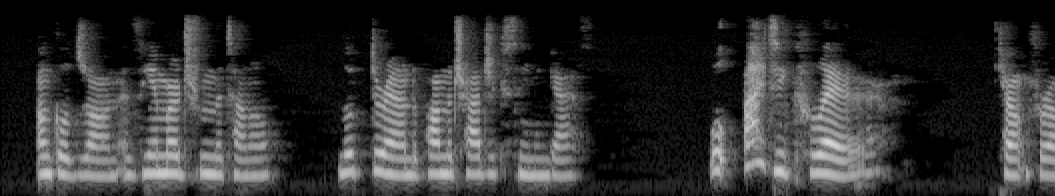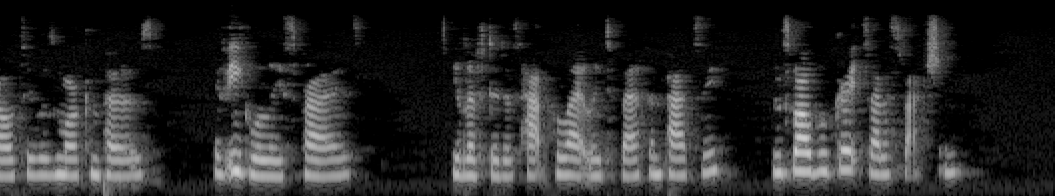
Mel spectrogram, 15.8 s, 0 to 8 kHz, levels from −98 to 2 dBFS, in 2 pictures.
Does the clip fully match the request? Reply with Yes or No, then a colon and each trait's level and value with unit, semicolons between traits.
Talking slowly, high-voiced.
No: average, 155 wpm; high, 225 Hz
